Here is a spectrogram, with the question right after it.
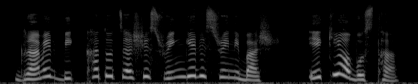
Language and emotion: Bengali, neutral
